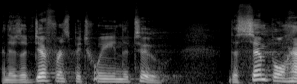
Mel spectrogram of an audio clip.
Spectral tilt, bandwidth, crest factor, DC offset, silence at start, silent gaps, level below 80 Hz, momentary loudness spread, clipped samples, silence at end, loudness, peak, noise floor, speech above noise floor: -4 dB/octave; 18.5 kHz; 22 dB; under 0.1%; 0 s; none; -56 dBFS; 10 LU; under 0.1%; 0 s; -23 LUFS; -2 dBFS; -53 dBFS; 30 dB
